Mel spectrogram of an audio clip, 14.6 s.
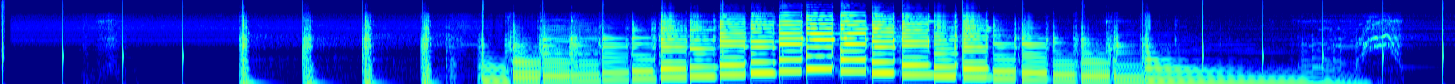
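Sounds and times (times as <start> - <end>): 
blues guitar: 2.4 - 14.0.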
